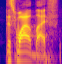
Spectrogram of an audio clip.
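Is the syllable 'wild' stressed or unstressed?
stressed. The syllable wild is stressed.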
